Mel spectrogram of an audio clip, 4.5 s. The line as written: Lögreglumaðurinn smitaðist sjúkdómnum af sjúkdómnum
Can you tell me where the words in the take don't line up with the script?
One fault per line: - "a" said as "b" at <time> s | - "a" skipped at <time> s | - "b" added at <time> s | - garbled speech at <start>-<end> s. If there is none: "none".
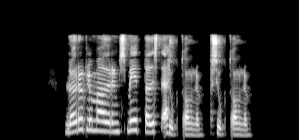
none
